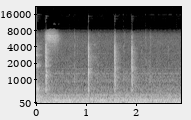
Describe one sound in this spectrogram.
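A pen taps against a smart board.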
